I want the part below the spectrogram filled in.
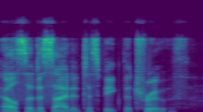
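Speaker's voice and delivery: ordinary delivery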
